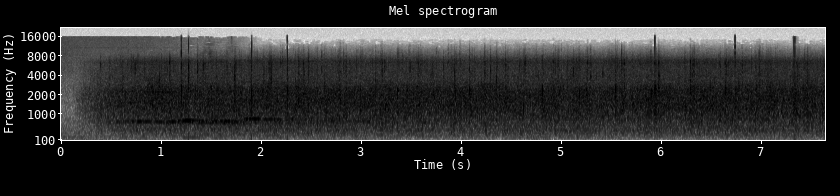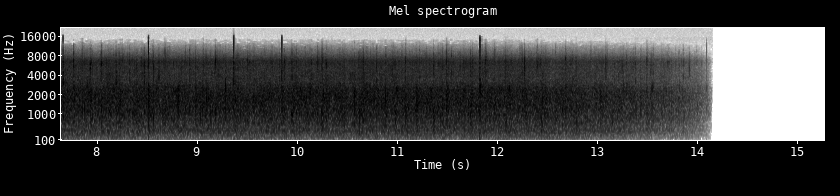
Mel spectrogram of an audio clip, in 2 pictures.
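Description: Concert audience applauding steadily, swelling up within the first second and fading away near the end.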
